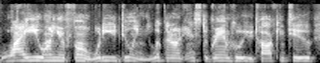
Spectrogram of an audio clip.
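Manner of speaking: mock-angry, acted-out raging outburst. Retelling the moment at the gas station when she was on her phone: retelling an angry outburst. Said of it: "I just had this rage come over me".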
